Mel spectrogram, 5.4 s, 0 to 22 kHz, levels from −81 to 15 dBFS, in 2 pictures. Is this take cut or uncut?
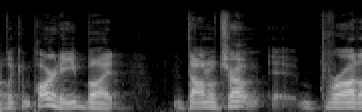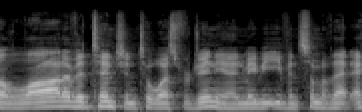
uncut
